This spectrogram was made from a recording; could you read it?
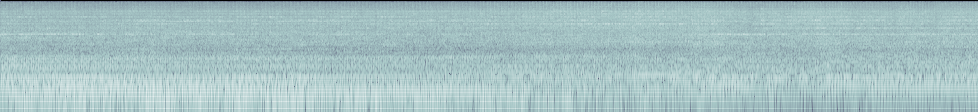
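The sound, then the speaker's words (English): A drill bit bores steadily and loudly, a continuous grinding whine over a deep mechanical rumble that holds for the full length without pause or speech. “Last frontiers overcome by mineral navigators, their compass and prow, the drill bit.”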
